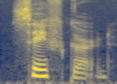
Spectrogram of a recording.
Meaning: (noun) 1. Something that serves as a guard or protection; a defense 2. One who, or that which, defends or protects; defence; protection 3. A safe-conduct or passport, especially in time of war
- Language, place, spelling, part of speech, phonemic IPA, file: English, California, safeguard, noun / verb, /ˈseɪfɡɑɹd/, En-us-safeguard.ogg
